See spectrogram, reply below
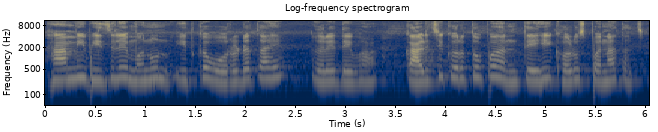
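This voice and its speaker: A woman voicing a lively young college girl who talks back playfully and gets indignant. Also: a little high, measured pace.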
